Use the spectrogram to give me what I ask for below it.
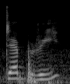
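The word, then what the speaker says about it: debris: Well, अगर आप सोच रहे हो हाँ, तो आप बिल्कुल गलत हो, क्योंकि इन सब वर्ड्स का सही प्रोनाउंसिएशन है आयन, डेब्री एंड पोअम।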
